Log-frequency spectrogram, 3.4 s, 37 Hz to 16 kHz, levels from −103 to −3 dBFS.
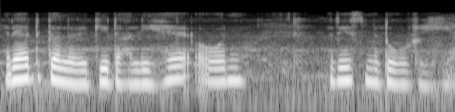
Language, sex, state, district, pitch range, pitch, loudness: Hindi, female, Himachal Pradesh, Shimla, 175-210 Hz, 195 Hz, -19 LUFS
